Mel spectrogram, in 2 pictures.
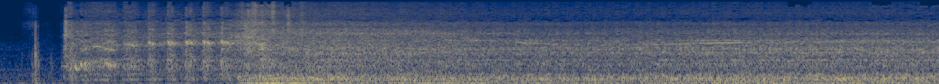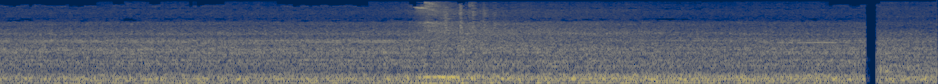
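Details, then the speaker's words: Toyota towed in torn apart, after starter replacement under the intake, tightened throttle linkage and repaired wire: catches after a short crank and settles into smooth, even idle with no misses or knocks; sounds healthy, possible intake gasket leak noted. "she sounds healthy get her out of here"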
